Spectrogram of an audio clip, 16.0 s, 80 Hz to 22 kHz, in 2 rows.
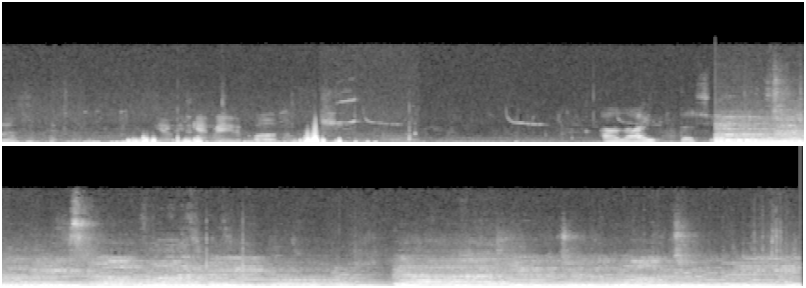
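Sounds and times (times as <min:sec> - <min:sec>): choir singing held chords: 0:07.2 - 0:16.0.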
